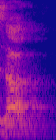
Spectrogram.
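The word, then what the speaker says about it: ذال: তারপর আছে জাল, জাল উচ্চারণ করার সময় আমরা খেয়াল রাখবো জালটা হবে একটু তোতলাল, জিভের আগা সামনের দাঁতের সঙ্গে লাগিয়ে উচ্চারিত হবে জাল, জাল।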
